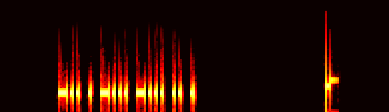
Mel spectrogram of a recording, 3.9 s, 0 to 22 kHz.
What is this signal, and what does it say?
Morse code, heard as a keyed tone, about 38 wpm, 700 Hz. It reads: DEBBIE
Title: USA Common Names - 40wpm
